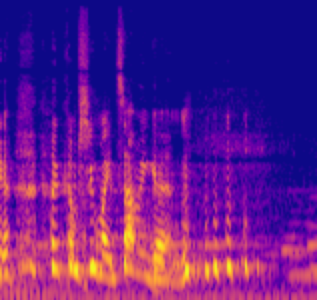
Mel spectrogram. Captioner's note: laughs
